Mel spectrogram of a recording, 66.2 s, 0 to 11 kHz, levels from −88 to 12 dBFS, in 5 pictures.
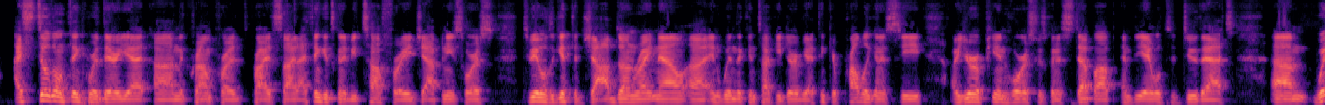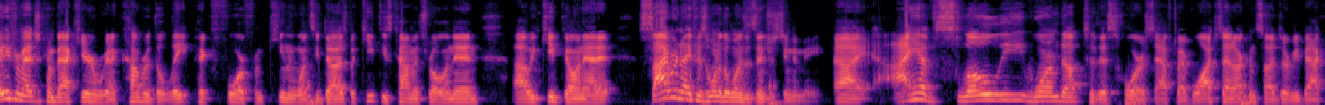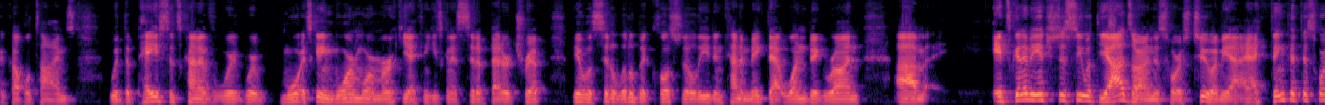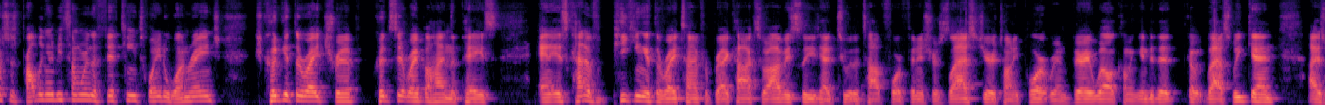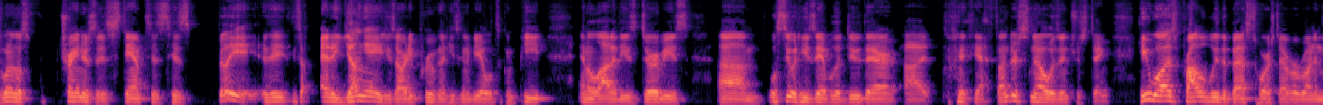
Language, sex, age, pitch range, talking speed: English, male, 30-49, 105-130 Hz, 275 wpm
